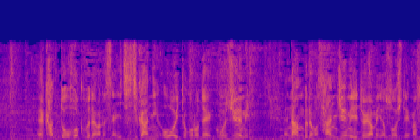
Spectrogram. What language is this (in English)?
Japanese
